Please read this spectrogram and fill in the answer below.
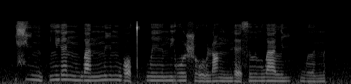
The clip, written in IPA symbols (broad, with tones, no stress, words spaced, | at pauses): ɕi˥˩ŋ | ljɛ˥˩nmwa˧˥nn̪i˥n̪wɔ̰˨˩ t̪ʰwe˥ɪ̯n̪jo˥ʊ̯ʂo̰˨˩ʊ̯ɻɑ˥˩ŋ n̪ɥɛ̰˨˩sɹ̩˥˧lwä˥˩ li˧˥ kwə˧˥n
